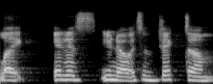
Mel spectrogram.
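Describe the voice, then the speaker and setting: A woman with an American accent speaks at a moderate pace in a plain, everyday voice, fairly high in pitch, with a dry, close sound with no echo. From US South, Atlanta then Los Angeles. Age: 20s. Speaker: artist, podcast guest. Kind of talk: casual chat.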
